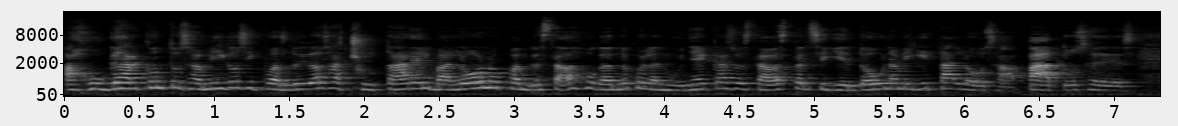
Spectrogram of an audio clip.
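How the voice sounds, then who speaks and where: Woman, slightly high voice, gives a warm, emphatic motivational lesson in a roomy, echoing space. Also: fast, few pauses. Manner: affectionate storytelling with diminutives and pet names; emphatic asides to the listener. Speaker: mother and personal-growth speaker. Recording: roomy echo.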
